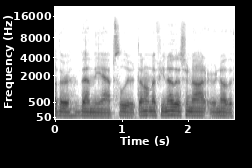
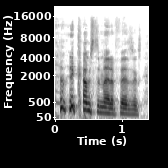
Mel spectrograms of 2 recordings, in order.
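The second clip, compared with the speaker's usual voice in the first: laughing at own joke; 8 semitones higher, 8 dB louder than usual. Real, not acted. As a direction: chuckle through the words, a bit higher and louder. Laughing at his own dry joke.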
